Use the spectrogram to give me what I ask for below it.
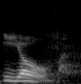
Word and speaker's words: Job: Unlike Job, which in Hebrew is actually Eov, which is quite a different pronunciation.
